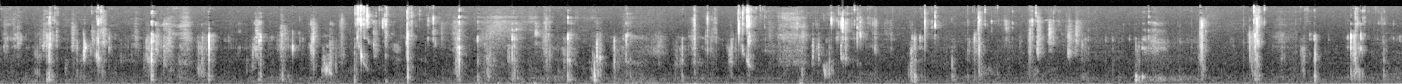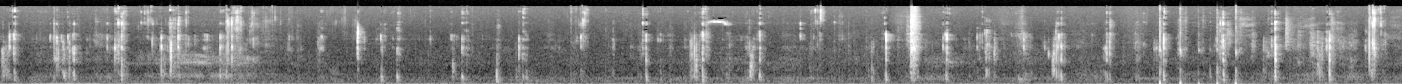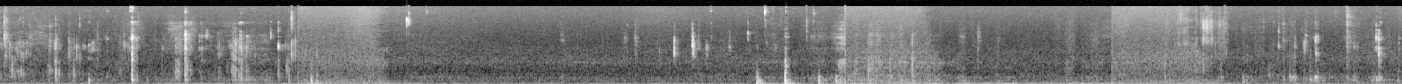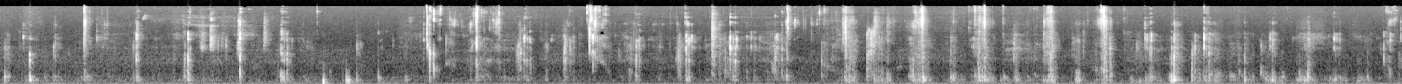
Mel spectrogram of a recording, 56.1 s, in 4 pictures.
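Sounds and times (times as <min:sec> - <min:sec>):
person chewing soft bread: 0:00.0 - 0:31.0, 0:33.6 - 0:36.5, 0:39.2 - 0:56.0
wet mouth clicks and smacks: 0:24.5 - 0:27.9.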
